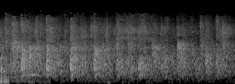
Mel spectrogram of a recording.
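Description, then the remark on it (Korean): The audience at a church testimony gathering claps as the hosts make their entrance to music, a dense, steady patter of many overlapping claps that continues evenly throughout at moderate loudness, with no one talking. “안 치시던 박수까지 치시니까 굉장히 뻘쭘했는데”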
